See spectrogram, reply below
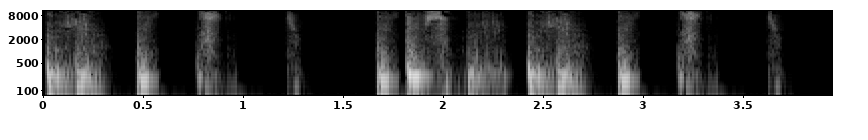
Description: Big Mouth Percussion Variation

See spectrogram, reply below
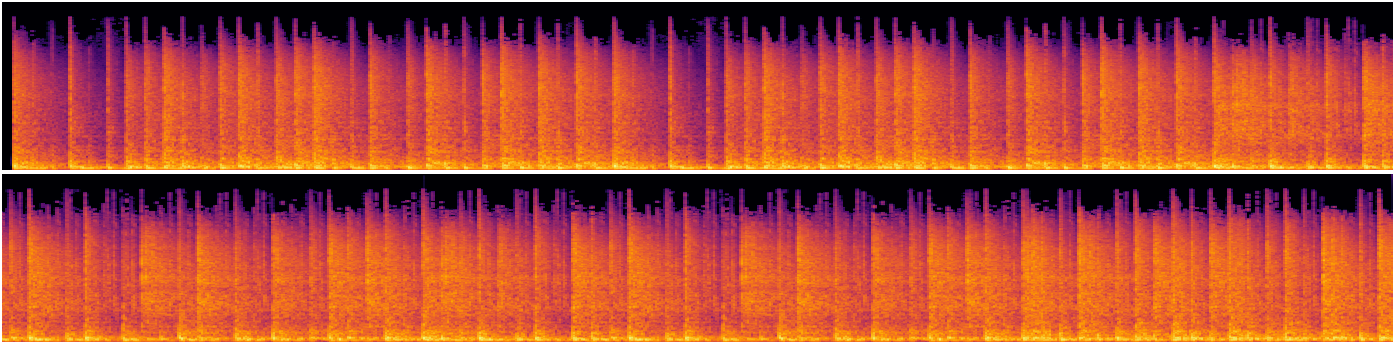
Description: Mid Drums

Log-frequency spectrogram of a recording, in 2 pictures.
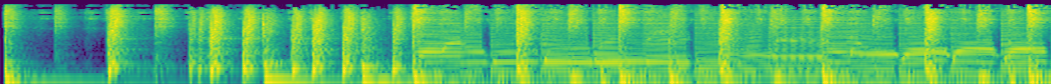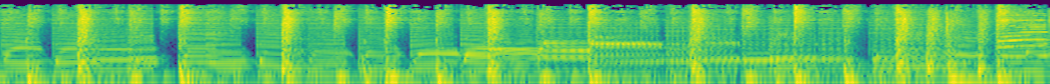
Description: Fire Raising Funk

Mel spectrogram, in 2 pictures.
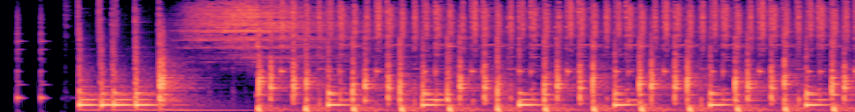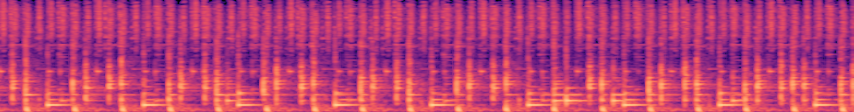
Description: Calypso Loop

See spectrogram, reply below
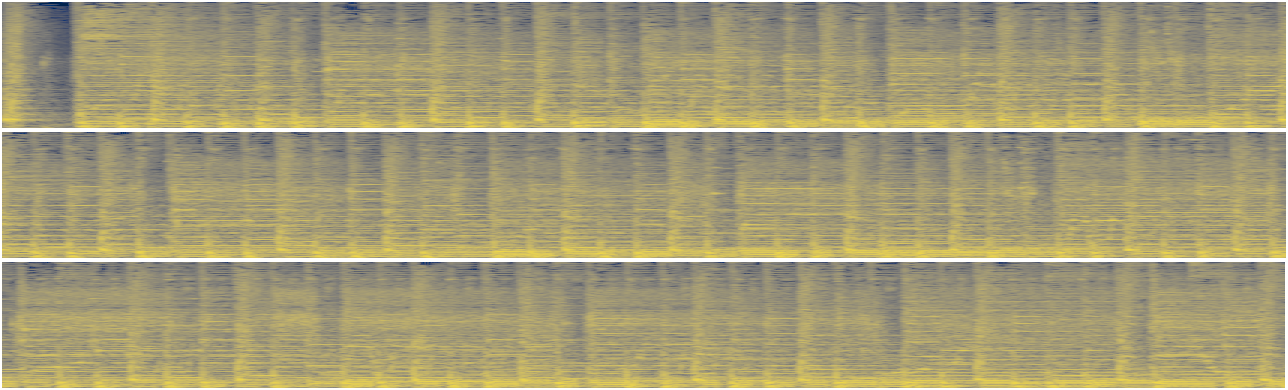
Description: Talkover Bed

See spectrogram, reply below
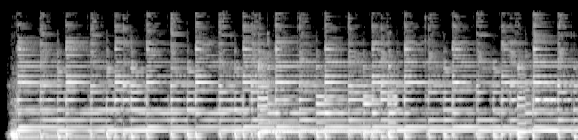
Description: No Perc

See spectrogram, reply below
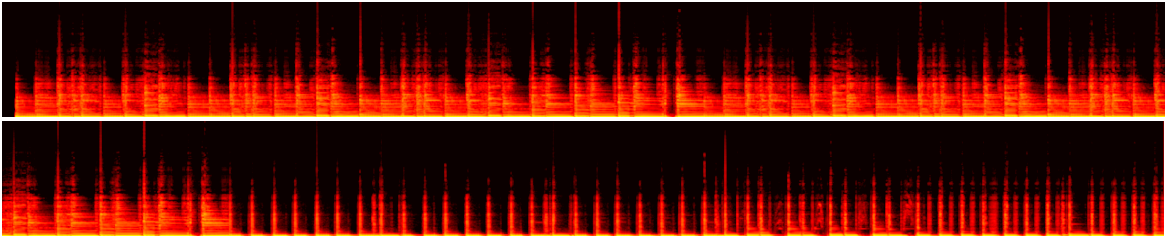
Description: Geirdo, Bass

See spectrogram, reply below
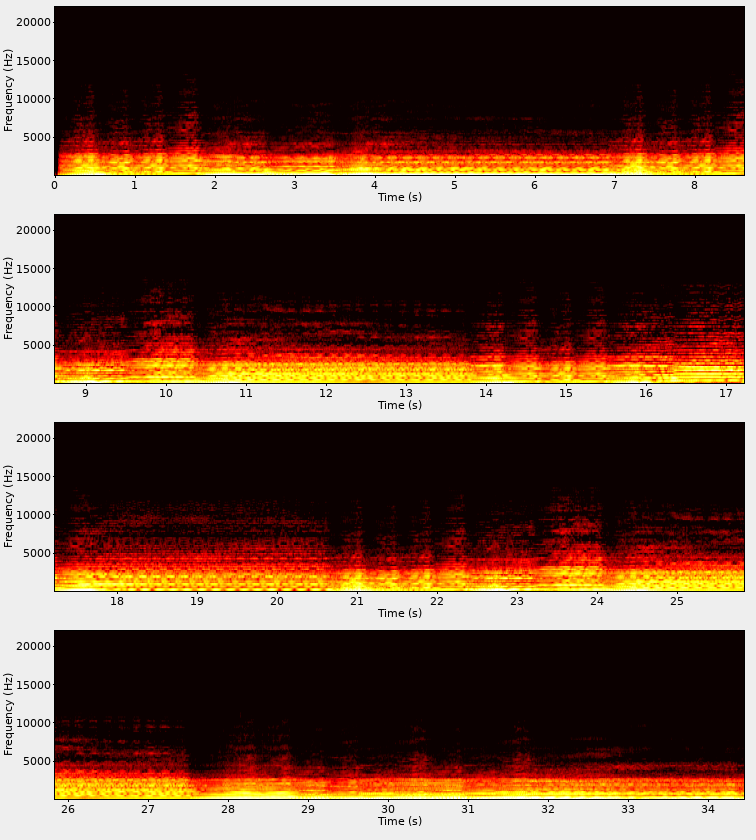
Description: Cello Only

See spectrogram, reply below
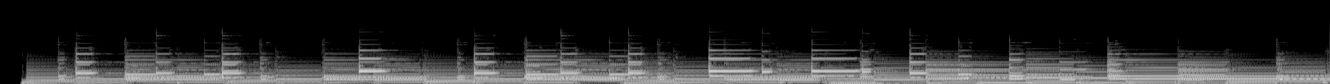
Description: Rhodes

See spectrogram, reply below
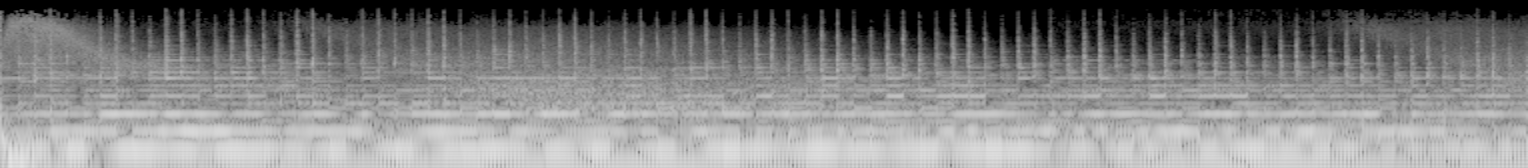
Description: Radio Toolkit Pad

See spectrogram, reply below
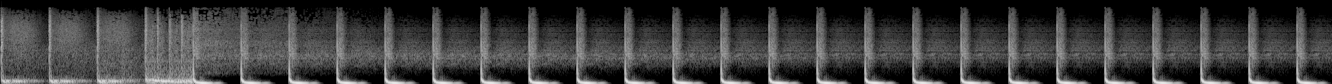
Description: Spring Break Beat

